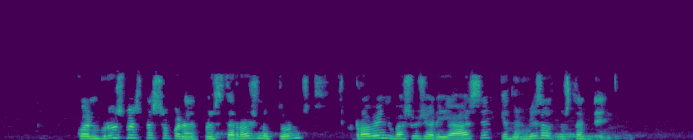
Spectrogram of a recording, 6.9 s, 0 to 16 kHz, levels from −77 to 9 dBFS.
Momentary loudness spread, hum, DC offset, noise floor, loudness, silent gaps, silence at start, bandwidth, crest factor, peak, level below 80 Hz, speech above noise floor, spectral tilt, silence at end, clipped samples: 10 LU; none; under 0.1%; -65 dBFS; -18 LUFS; none; 0.8 s; 8 kHz; 16 dB; -2 dBFS; -64 dBFS; 47 dB; -3.5 dB/octave; 0.75 s; under 0.1%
